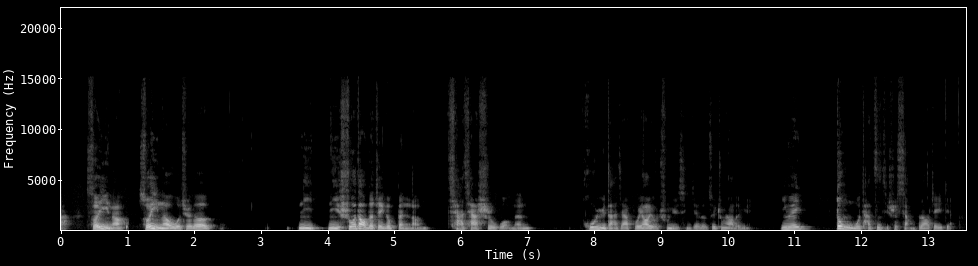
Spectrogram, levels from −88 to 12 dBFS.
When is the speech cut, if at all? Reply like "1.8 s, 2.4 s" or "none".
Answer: 1.0 s

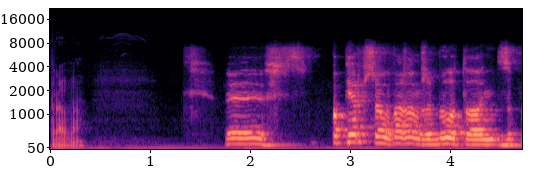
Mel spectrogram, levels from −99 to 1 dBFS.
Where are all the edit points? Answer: none

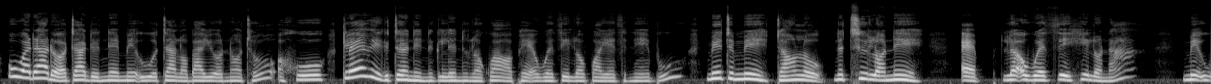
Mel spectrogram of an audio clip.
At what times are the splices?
3.3 s, 7.0 s, 8.3 s, 10.0 s

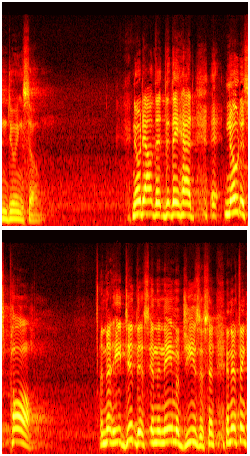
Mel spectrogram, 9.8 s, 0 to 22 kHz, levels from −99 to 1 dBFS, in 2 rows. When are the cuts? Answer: 4.4 s

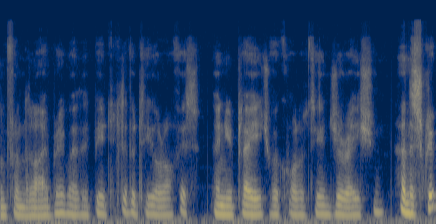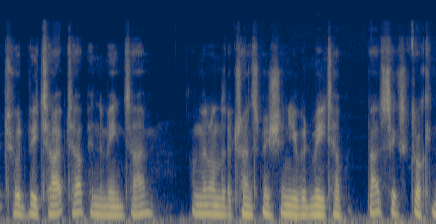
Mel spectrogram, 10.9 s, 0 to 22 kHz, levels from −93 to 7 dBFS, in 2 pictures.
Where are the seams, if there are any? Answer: 3.4 s, 5.1 s, 8.3 s

